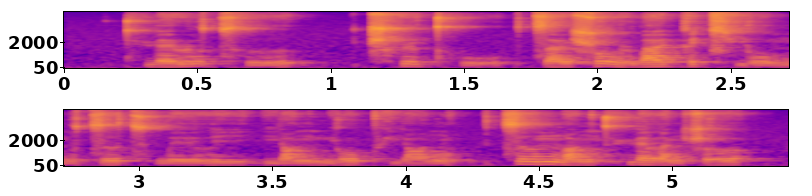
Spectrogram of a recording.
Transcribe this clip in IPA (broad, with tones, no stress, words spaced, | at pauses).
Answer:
t̪ʰɥɛ˧˥ ɻu˥ t͡sʰɹ̩˧˥ | ʈ͡ʂʰɻ̩˥˩t̪ʰu˨˩˦ | t͡sa˧˥ɪ̯ʂo˥˩ʊ̯ɻwa˥ɪ̯kä˨ t͡ɕʰjo˨˩ʊ̯mu˥˩t͡sɹ̩˥t͡sʰwe˧˥ɪ̯ li˥ | jɑ˨˩ŋ n̪jo˥˩ʊ̯pʰjɑ˧˥ŋ | t͡sɹ̩˥ n̪ɑ˧˥ŋt̪ʰɥɛ˧lɑ˩ŋʂɤ˥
